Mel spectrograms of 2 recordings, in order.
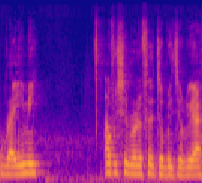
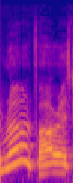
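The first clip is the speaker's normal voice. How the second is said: calling out; 12 semitones higher, much slower than usual. Retold or imitated. Shout across a field.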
